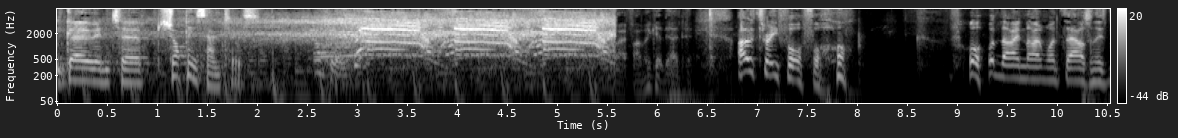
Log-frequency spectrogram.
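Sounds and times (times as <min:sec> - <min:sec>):
speech: 0:00.0 - 0:03.2, 0:06.0 - 0:08.0, 0:09.0 - 0:10.5
aggressive fan shouting: 0:02.6 - 0:05.6.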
